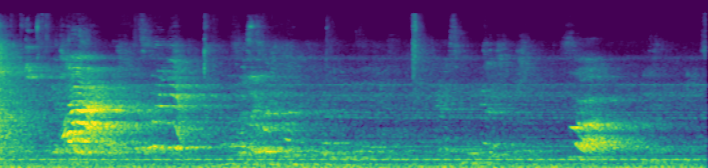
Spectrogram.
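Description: Young men talk and call out between rallies, echoing in a large hall.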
